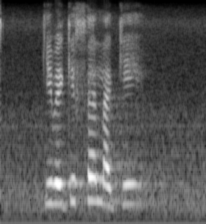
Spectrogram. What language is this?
Northern Sotho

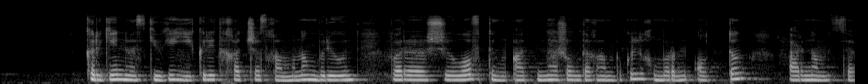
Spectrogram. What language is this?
Kazakh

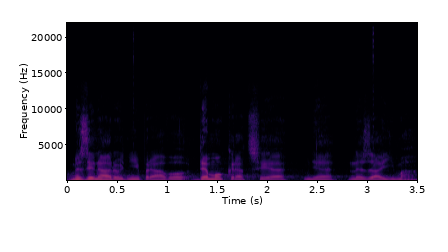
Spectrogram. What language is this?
Czech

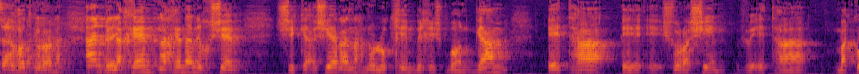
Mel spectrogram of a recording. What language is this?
Hebrew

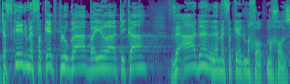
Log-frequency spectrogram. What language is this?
Hebrew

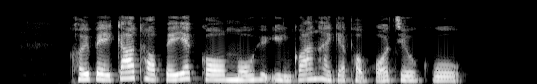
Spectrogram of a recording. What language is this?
Chinese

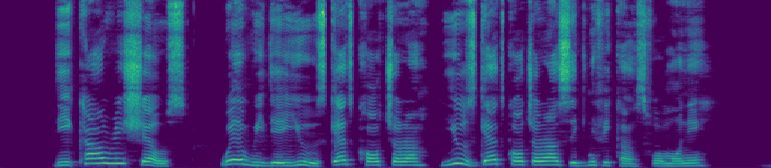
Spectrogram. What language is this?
Nigerian Pidgin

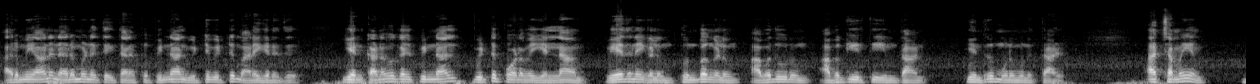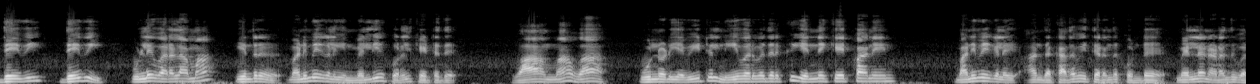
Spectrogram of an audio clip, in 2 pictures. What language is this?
Tamil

